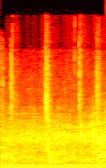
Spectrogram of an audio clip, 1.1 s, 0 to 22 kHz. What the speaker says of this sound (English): That's the train. It goes by like 5 times a day.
